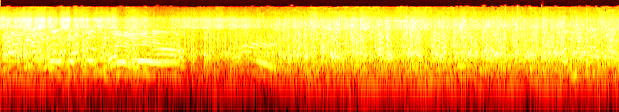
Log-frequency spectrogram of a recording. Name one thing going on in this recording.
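Horse hooves clatter on pavement.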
